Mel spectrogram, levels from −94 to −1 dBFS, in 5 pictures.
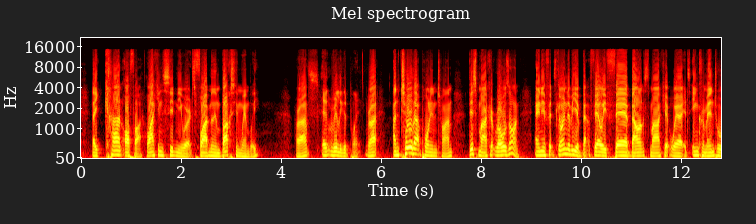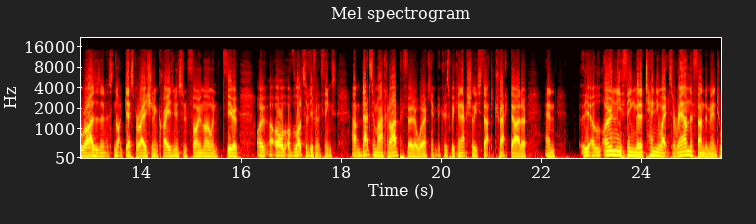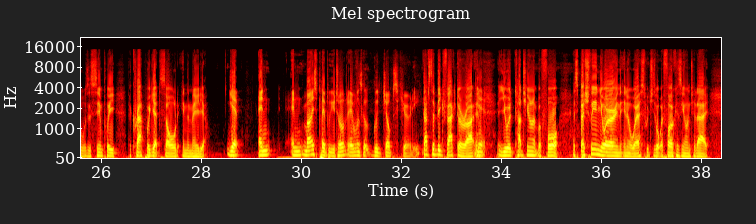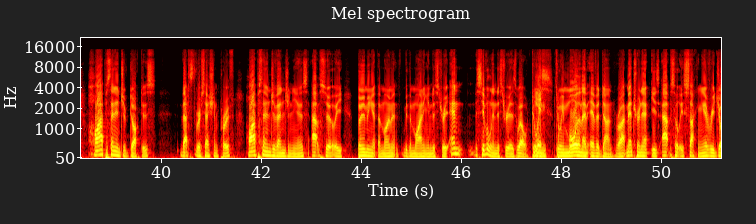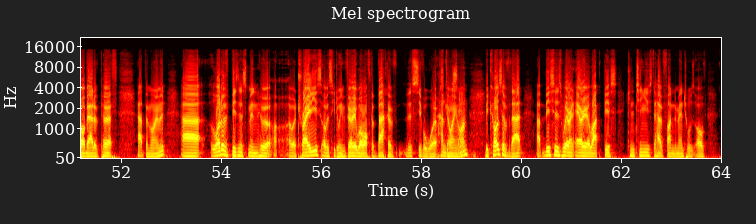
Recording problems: distortion; slight; 5% of the sound clipped

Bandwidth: 14.5 kHz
